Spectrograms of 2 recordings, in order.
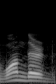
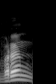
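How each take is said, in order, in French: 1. Le nom commence par un son W. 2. Le nom commence par un son V. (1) "ça se dit Wandered" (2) "je fais un imbécile, euh, sur le nom en disant Vren"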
